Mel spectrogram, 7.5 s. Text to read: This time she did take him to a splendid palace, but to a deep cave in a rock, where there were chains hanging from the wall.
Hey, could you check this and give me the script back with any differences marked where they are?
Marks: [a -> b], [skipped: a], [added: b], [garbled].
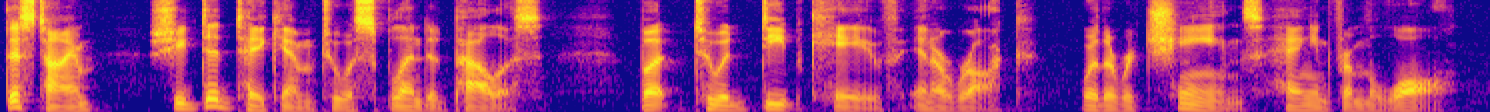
This time she did take him to a splendid palace, but to a deep cave in a rock, where there were chains hanging from the wall.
